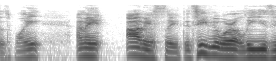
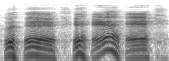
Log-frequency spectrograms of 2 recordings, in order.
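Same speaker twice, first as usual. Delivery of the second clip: real laugh; 3 semitones higher, 5 dB louder than usual. Real, not acted. Laugh over Caroline.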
